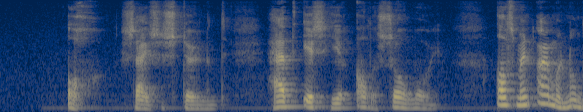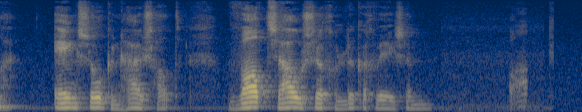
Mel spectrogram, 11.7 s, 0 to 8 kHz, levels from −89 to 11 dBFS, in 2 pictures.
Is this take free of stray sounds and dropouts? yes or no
no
